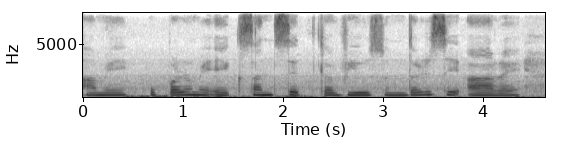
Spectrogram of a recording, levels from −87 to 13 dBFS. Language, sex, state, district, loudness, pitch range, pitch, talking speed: Hindi, female, Arunachal Pradesh, Papum Pare, -14 LUFS, 230-250 Hz, 235 Hz, 155 wpm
